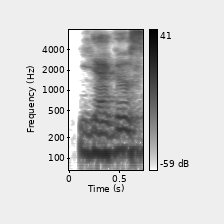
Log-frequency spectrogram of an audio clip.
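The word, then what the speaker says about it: Jaeger's: हम यूज करते हैं यैगर्स चार्ट। ये इसकी स्पेलिंग क्या होती है? JAEGER, यैगर्स chart. इसका प्रोनाउंसिएशन ऐसा होता है, यैगर्स चार्ट, ठीक है। ये जे जो है ये साइलेंट कर सकते हो इसको।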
